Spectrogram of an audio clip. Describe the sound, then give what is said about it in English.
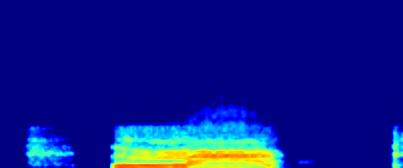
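A person imitates a cow with one loud, sustained moo lasting about a second, preceded by a short breathy sound and followed by silence. “No, did I tell you what the cow said?”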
